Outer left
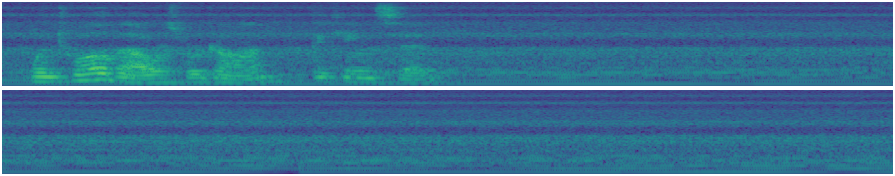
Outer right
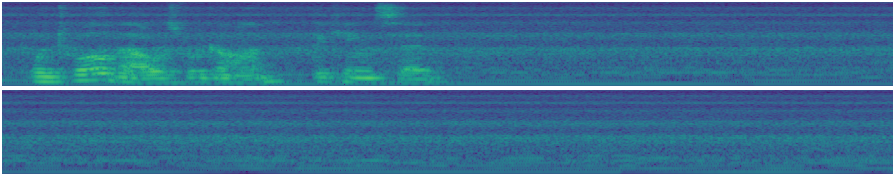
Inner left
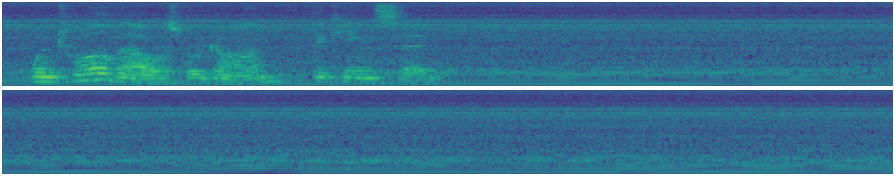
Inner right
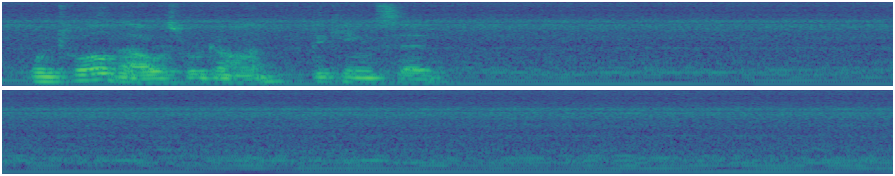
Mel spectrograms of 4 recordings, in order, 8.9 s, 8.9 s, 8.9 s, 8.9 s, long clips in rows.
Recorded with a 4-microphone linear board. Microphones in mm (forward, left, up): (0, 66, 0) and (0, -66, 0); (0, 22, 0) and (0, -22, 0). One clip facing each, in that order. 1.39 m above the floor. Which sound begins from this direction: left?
A man speaking, at 0.1 s.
